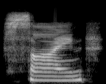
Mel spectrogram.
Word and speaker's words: sign: we retained that spelling, like you have sign, S-I-G-N, and that's related to signature. You hear the G there.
